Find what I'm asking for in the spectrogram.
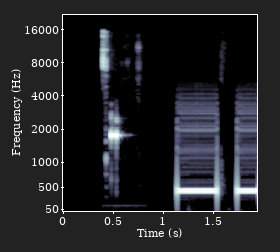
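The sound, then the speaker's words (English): A phone redials: a short, high electronic beep, then two long, steady line tones of equal pitch separated by a brief gap, clean and fairly loud. “Hit redial on Brooks's phone before you go.”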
